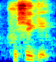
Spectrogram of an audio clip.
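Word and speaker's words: 不思議: 한국어에서 보통 불가사의한 거, 그걸 불사의만 쓴 발음은 후시기.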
